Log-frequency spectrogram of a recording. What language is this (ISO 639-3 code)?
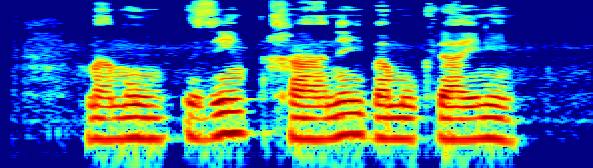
ckb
